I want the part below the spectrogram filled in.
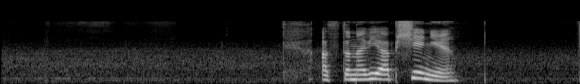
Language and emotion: Russian, angry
